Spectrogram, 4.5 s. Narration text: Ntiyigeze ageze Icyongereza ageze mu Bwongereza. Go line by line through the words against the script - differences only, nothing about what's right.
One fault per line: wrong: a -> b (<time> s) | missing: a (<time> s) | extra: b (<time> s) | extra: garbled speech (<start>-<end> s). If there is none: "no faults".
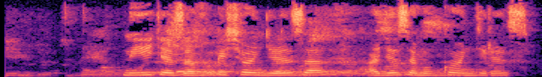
wrong: ageze -> avuga (1.6 s)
